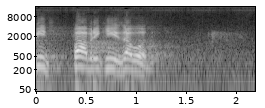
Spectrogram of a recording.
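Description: A middle-aged man speaks forcefully through a microphone.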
